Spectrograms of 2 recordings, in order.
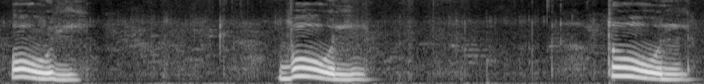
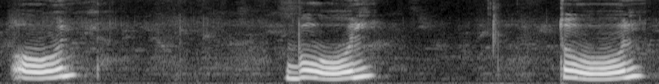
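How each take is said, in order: Both takes have the same delivery.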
